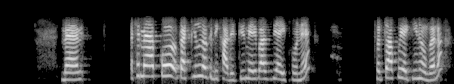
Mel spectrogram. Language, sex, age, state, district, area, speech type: Hindi, female, 30-45, Madhya Pradesh, Balaghat, rural, conversation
